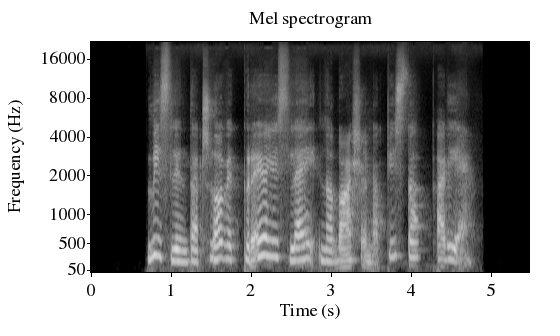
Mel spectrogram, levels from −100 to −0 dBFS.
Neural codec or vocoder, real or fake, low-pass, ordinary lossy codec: codec, 44.1 kHz, 2.6 kbps, DAC; fake; none; none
